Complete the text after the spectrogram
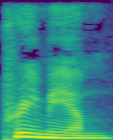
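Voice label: "premium", British English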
